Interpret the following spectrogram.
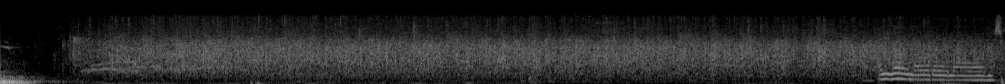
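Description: Audience applauding after a song ends, the band's music cutting off in the first half-second and the clapping carrying on steadily. Near the end a single voice calls out over the applause.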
